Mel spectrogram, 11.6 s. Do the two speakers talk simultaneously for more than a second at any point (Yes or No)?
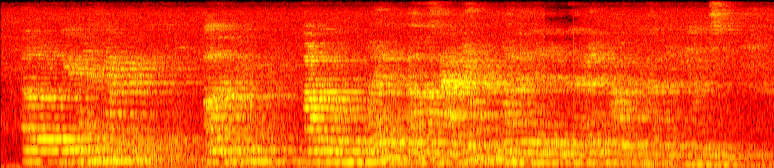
No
